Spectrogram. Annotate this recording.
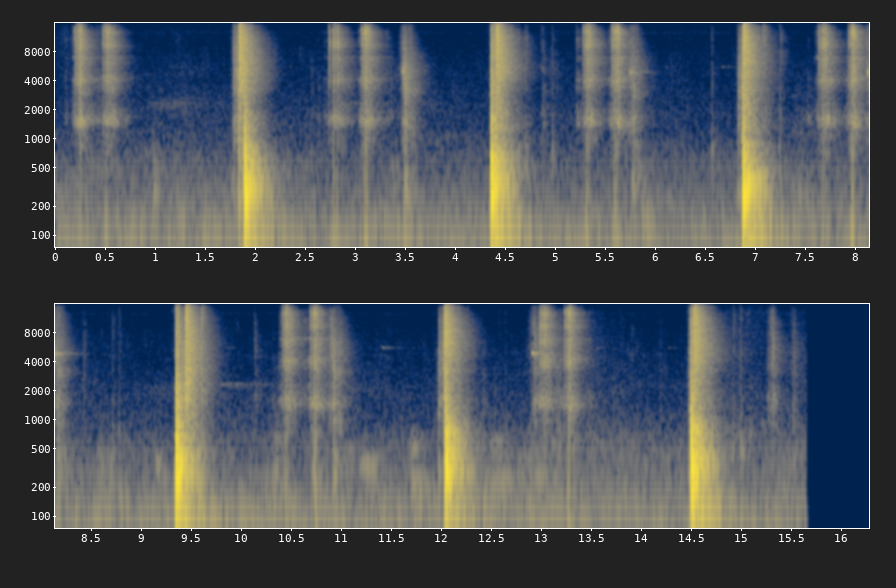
Recharge carabine
Recharging a riffle. Sound made with bike ring.
bike, gun, recharge, Riffle, ring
